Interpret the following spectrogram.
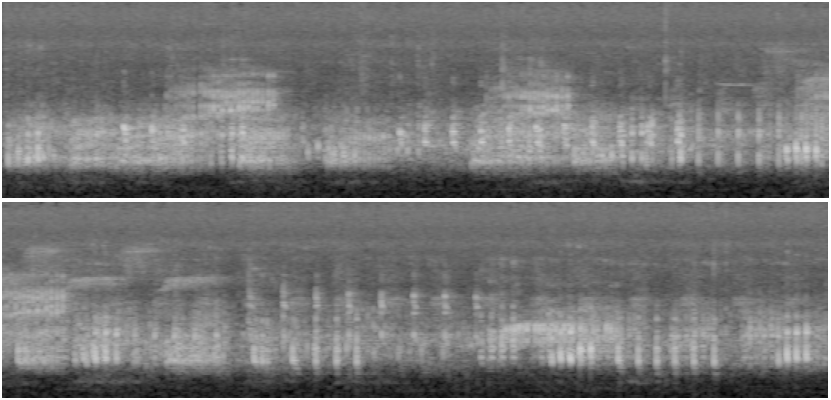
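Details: Frogs calling together in a big pond chorus, hidden from view; continuous overlapping croaks and fast pulsed rattles rise and fall in loudness across the whole stretch.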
